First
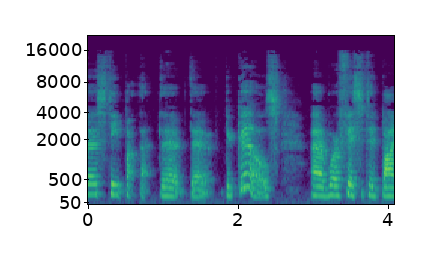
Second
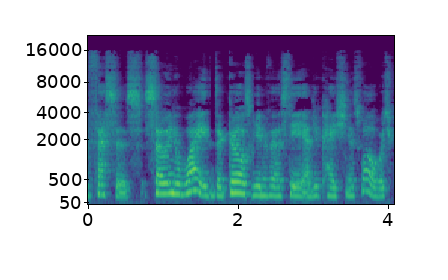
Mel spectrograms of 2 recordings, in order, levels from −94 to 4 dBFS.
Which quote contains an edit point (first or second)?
second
